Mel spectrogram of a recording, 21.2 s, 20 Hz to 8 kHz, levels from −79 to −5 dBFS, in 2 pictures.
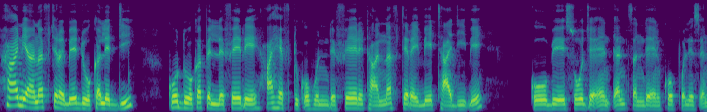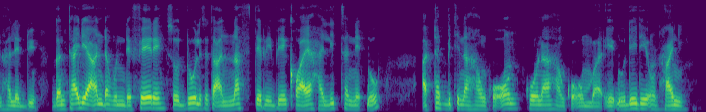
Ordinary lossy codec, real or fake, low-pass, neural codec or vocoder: none; real; 7.2 kHz; none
